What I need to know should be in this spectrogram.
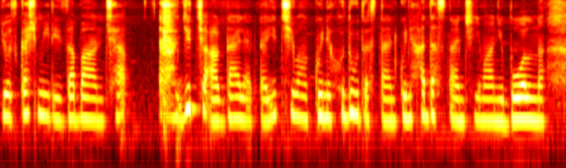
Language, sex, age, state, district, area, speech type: Kashmiri, female, 18-30, Jammu and Kashmir, Baramulla, rural, spontaneous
